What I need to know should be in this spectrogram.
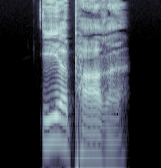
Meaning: nominative/accusative/genitive plural of Ehepaar
- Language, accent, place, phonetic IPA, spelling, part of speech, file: German, Germany, Berlin, [ˈeːəˌpaːʁə], Ehepaare, noun, De-Ehepaare.ogg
